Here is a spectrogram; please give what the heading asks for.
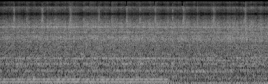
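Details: Logan 922 metal lathe, 11-inch swing, 36 inches between centers, quick change gearbox, running in reverse: steady hum with a light sharp click about four times a second from the spliced flat belt joint.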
